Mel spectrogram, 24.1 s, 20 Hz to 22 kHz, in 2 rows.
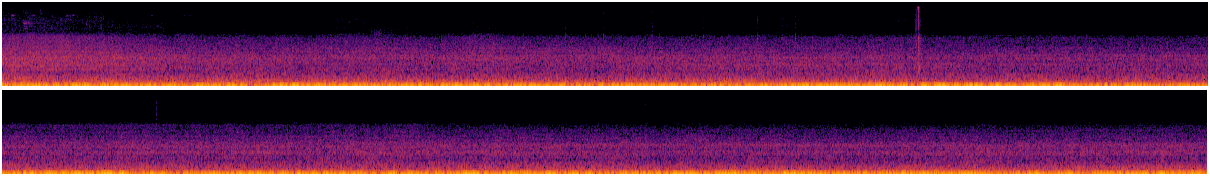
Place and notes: innere kanalstrasse stadtauswärts - nach köln nord - anfahrt und fahrt über zoobrücke- nachmittags - parallel stadtauswärts fahrende fahrzeuge - streckenaufnahme teil 05
soundmap nrw: social ambiences/ listen to the people - in & outdoor nearfield recordings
